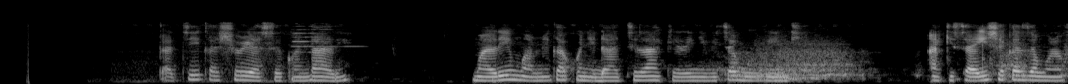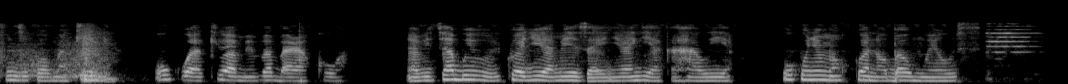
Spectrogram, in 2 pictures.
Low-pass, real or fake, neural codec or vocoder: 7.2 kHz; real; none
